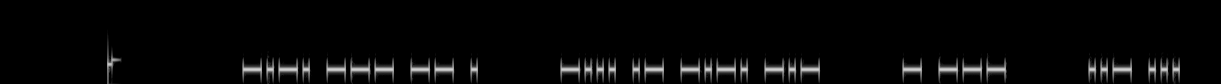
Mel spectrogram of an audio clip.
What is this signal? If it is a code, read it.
Morse code, heard as a keyed tone, about 21 wpm, 700 Hz. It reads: COME BACK TO US
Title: 2x Word-Spacing - Sentences from Top 500 Words - 20wpm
